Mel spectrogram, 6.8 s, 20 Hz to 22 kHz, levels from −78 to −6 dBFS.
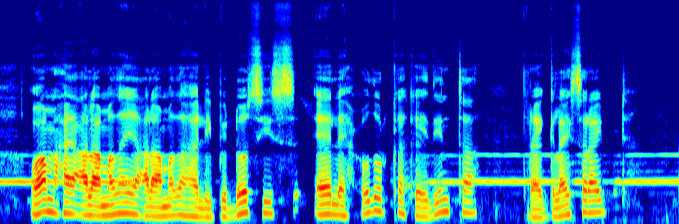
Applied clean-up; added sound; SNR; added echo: none; none; none; none.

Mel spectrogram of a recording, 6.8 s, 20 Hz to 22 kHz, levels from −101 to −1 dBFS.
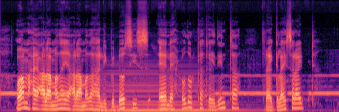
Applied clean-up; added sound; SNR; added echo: none; Bowed string instrument; 15 dB; none.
